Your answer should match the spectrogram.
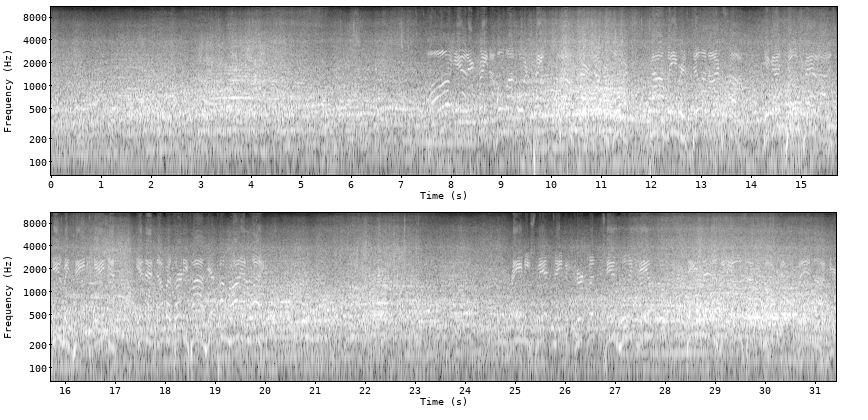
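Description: Several dirt-track stock cars racing on a clay oval, their engines a continuous loud mix. Pitch glides up and down and the loudness swells and fades as cars pass and work through the corners.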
